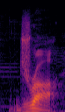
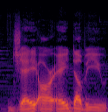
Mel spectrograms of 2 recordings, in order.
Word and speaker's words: JRaW: JRaW, J-R-A-W, draw with a J.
